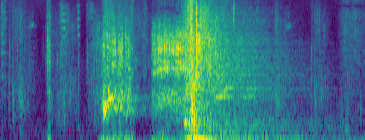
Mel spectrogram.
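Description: A magic blast whooshes and crackles.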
